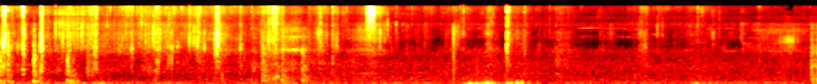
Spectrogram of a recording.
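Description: Fabric car cover rustling and crackling as it is handled and pulled back, with footsteps and scattered small clicks. A low rumble, the loudest part, comes about six seconds in.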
